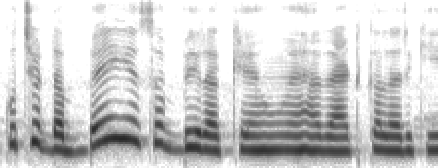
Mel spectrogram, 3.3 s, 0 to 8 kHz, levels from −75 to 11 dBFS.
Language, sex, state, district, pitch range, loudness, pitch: Hindi, female, Jharkhand, Garhwa, 220-305 Hz, -13 LUFS, 225 Hz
